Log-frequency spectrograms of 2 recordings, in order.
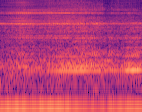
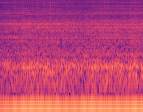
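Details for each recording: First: Woodturning lathe cutting a tenon on super-dense end grain; pushing the tool in too far, taking almost a quarter inch of the edge, gives a harsh buzzing, ringing chatter, which stops when backing off to light cuts. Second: Wood lathe cutting end grain on very dense wood. After chatter from taking too much blade, the tool is backed off to barely-pressing light cuts: a steady, even hiss with no stuttering or rattle, a clean chatter-free cut.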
